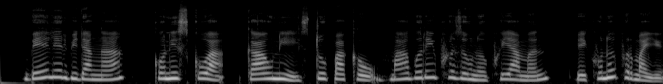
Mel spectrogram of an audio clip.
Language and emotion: Bodo, neutral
